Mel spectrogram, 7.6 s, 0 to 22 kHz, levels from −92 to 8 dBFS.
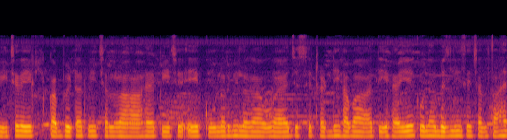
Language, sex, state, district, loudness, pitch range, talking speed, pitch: Hindi, male, Chandigarh, Chandigarh, -17 LUFS, 125-130 Hz, 195 wpm, 125 Hz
